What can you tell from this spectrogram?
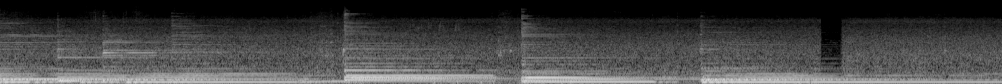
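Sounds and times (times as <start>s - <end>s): flowing water hiss: 0.0s - 10.0s
guitar chord ringing: 0.0s - 10.0s.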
